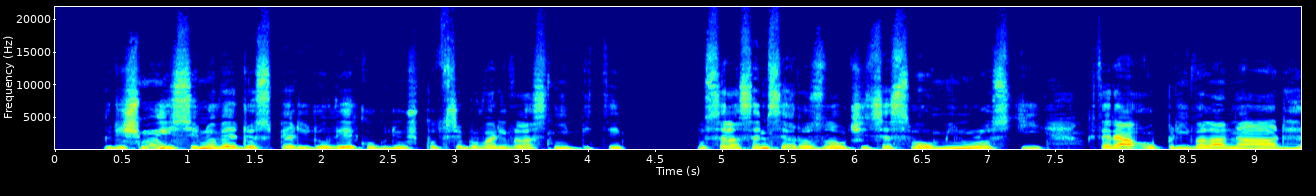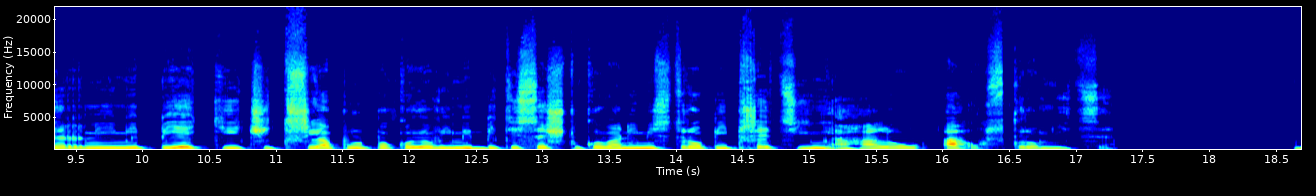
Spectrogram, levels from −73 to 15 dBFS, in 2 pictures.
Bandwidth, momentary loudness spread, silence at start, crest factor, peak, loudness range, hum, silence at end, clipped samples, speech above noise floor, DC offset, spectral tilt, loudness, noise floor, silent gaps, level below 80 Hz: over 20 kHz; 11 LU; 0.35 s; 18 dB; -4 dBFS; 5 LU; none; 0 s; under 0.1%; 56 dB; under 0.1%; -4.5 dB/octave; -21 LUFS; -77 dBFS; none; -62 dBFS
